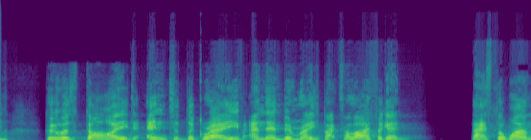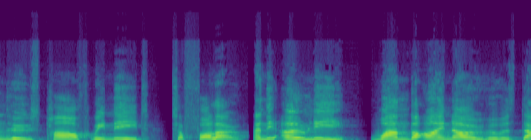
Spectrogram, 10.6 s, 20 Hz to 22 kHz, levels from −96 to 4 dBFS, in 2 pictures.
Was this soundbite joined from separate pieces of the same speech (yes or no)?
yes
